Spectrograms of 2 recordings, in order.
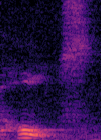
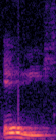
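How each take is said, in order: First: The word starts with a clear h sound. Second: The word starts with a vowel, no h sound. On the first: The speaker calls it right. "instead of holes" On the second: The speaker calls it wrong. "it really sounds like oles"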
